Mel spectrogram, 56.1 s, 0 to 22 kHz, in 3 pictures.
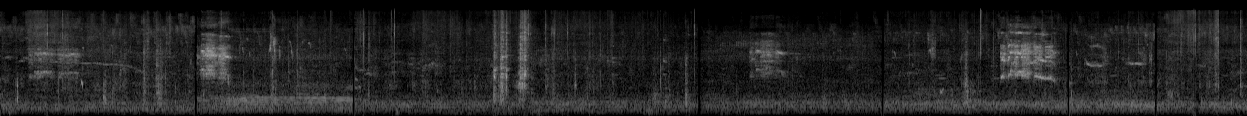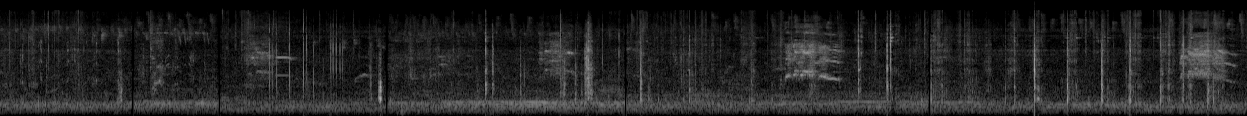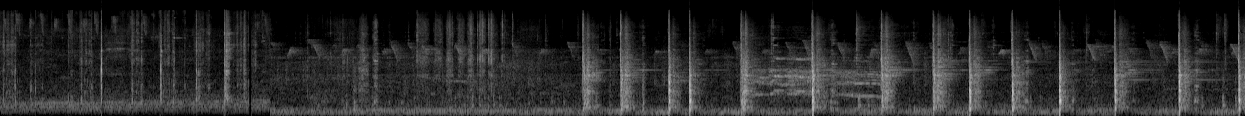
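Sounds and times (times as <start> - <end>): chicken calling: 30.3 - 31.5
knife chopping on wooden board: 46.1 - 48.7, 49.6 - 50.0, 50.6 - 54.5, 55.1 - 55.4.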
